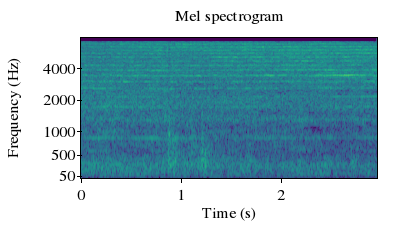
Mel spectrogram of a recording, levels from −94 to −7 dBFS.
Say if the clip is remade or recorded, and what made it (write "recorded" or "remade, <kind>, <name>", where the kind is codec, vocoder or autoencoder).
recorded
